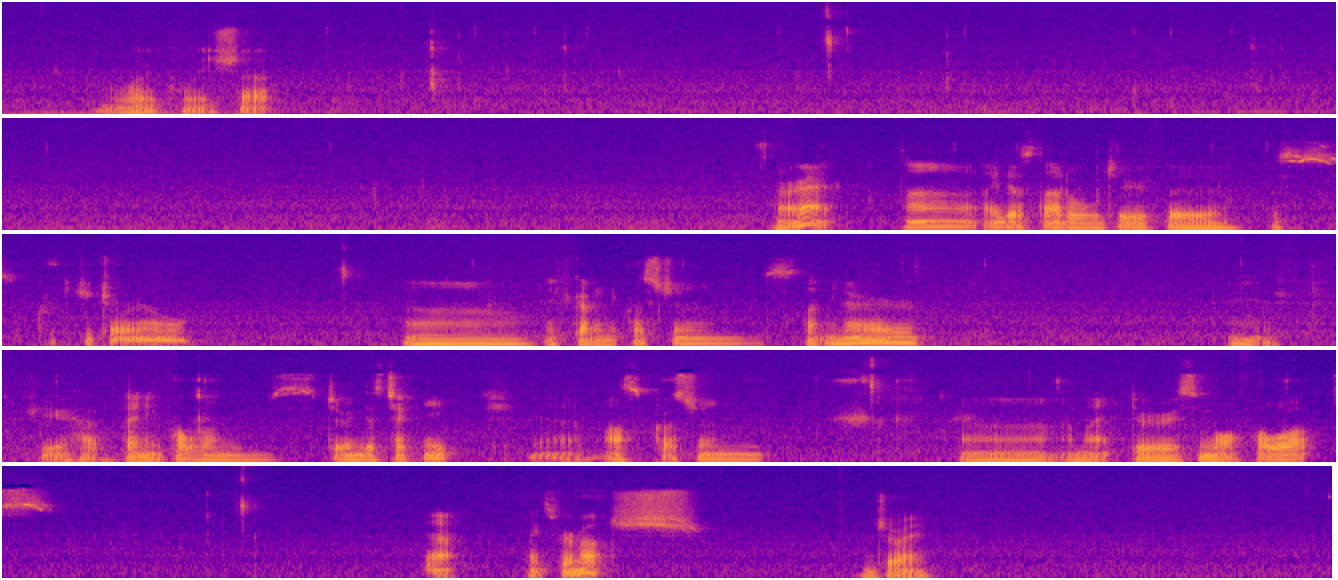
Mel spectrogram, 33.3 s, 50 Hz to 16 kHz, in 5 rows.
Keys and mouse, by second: 3.5-6.1 middle drag, 11.7-14.9 middle drag, 16.3-17.9 middle drag, 17.9-18.8 drag, 18.8-19.9 middle drag, 21.8-23.0 middle drag, 25.2-27.0 drag.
